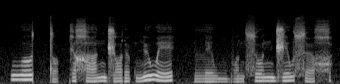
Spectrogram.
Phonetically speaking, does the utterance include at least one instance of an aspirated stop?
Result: no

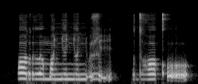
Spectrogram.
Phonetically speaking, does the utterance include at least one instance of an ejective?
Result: yes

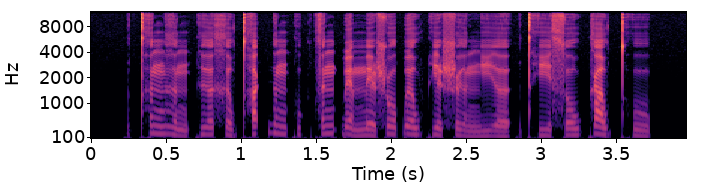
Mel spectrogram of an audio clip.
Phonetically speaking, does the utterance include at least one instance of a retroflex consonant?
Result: yes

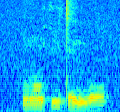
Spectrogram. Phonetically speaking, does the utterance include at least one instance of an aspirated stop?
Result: no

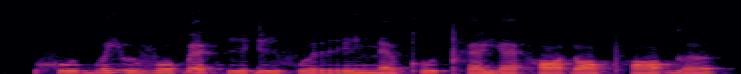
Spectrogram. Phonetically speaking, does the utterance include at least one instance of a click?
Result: no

